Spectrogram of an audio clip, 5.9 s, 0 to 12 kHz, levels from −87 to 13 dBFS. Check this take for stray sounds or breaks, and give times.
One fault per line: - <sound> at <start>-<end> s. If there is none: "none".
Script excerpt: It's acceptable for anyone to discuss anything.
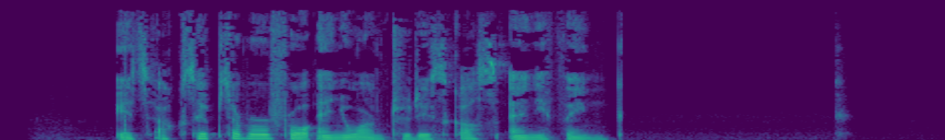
none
